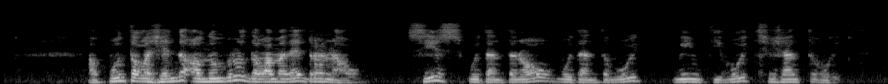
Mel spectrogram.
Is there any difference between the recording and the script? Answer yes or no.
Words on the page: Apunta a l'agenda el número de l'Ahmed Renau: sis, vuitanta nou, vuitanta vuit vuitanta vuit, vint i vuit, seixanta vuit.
yes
